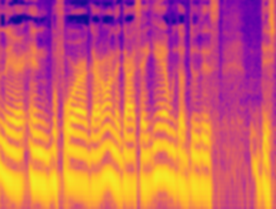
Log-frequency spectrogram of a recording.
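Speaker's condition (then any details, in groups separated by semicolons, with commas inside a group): No condition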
